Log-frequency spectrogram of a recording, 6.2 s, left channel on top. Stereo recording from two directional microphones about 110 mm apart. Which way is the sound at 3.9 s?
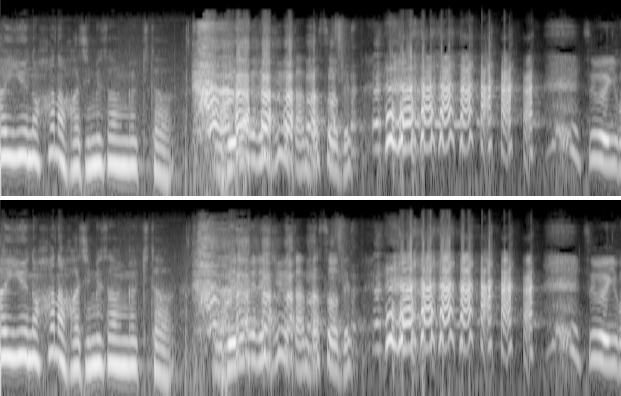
5° right (ahead or behind).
